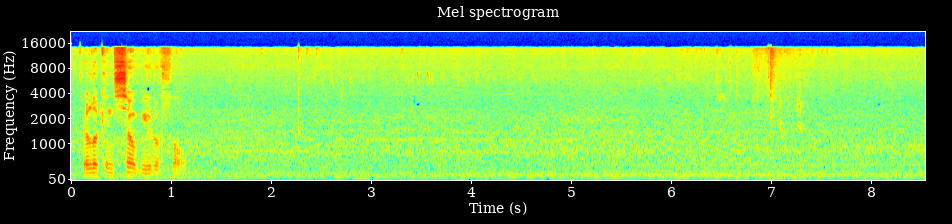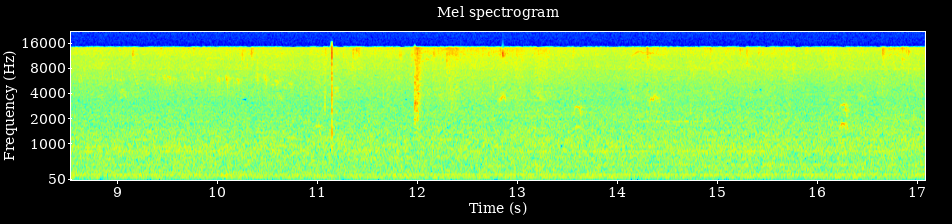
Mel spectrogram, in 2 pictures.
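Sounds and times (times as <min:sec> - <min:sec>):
low background hum: 0:00.0 - 0:17.0.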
